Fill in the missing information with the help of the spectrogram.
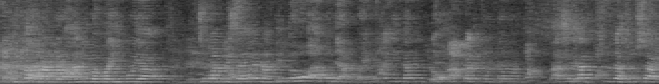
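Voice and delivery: hammed-up scolding, half joking; loud mock lecture. Preacher retelling his reply to the congregation, loud and mock-stern.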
